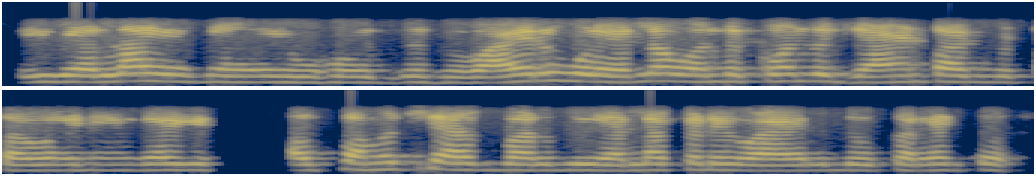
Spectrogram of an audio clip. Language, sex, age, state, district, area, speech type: Kannada, female, 60+, Karnataka, Gulbarga, urban, conversation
